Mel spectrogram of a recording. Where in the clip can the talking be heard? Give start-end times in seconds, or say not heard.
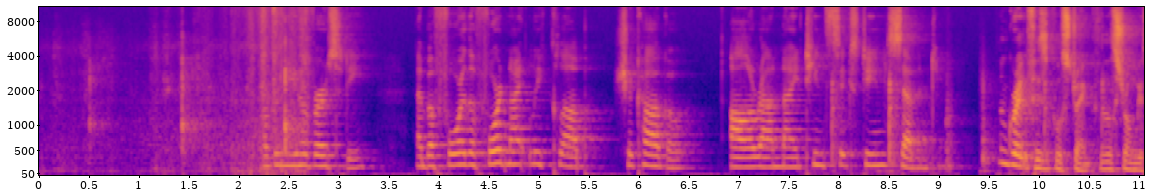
2.2-11.0.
